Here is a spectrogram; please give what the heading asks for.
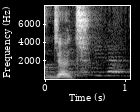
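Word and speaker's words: judge: mind one जी followings जब डी के बाद जी आ जाए then D will be silent D के बाद जी हो तो डी हमारे पास क्या होगा साइलेंट हो जाएगा जैसे हमारे पास जज ठीक हो गया अ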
